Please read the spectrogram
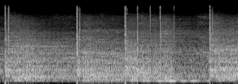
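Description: Live band playing an instrumental passage without vocals, with several sharp drum and cymbal hits over a dense, loud band sound.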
